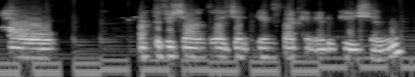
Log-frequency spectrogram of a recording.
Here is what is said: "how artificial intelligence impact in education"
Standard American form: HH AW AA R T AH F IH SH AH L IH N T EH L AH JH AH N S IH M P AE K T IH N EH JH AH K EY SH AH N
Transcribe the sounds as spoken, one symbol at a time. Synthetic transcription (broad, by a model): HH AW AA R T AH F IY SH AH L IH N T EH L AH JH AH N IH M P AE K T IH N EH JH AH K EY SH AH N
